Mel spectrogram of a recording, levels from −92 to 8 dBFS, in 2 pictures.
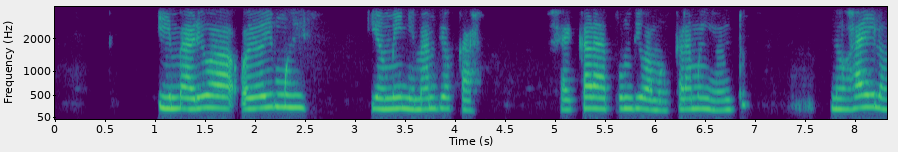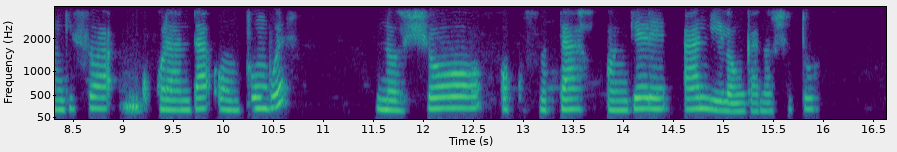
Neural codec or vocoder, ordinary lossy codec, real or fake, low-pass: none; Opus, 16 kbps; real; 3.6 kHz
